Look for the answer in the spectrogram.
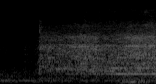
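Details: Vintage toy TV Space Robot whose plastic gears were cracked or slipping, running after repair: walking, eyes lit, with a clicking mechanism. Motor settles into an even whirring buzz with no slipping or grinding; the gear train runs cleanly.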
